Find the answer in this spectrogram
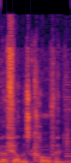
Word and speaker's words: Coven: of the film is koven koven koven coven that's the proper pronunciation no no coven sounds like Oven Man and that's just it doesn't work every time we got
